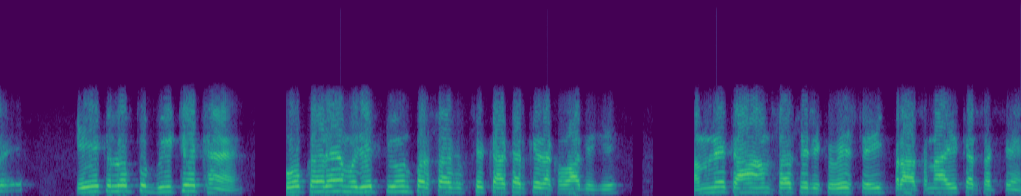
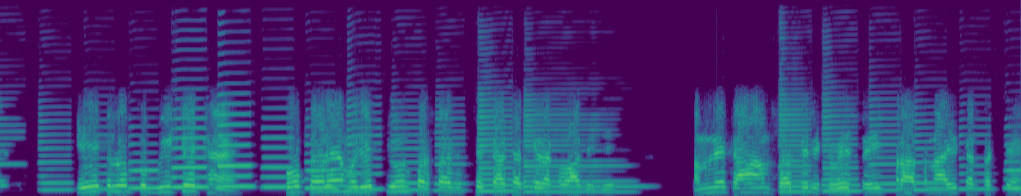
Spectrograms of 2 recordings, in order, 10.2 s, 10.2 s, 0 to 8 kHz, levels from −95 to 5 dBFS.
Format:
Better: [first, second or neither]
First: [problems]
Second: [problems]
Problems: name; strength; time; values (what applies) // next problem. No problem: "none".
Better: first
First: none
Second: noise reduction (classical method Wiener filter)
